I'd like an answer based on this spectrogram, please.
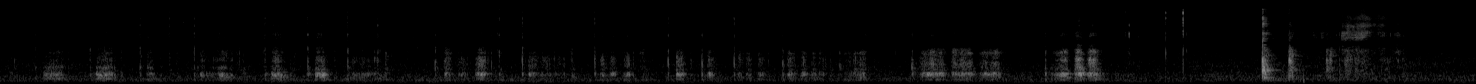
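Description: Gel pen writing on waterproof paper over a notepad: a quick, irregular run of short pen strokes. Near the end there is a sharp click and a louder rustle as the sheet is handled.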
